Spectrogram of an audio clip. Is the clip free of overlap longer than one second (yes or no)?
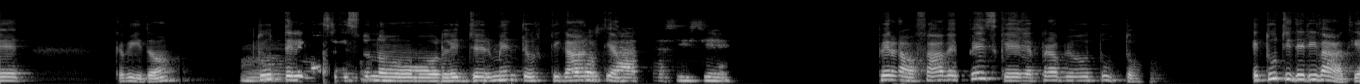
no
